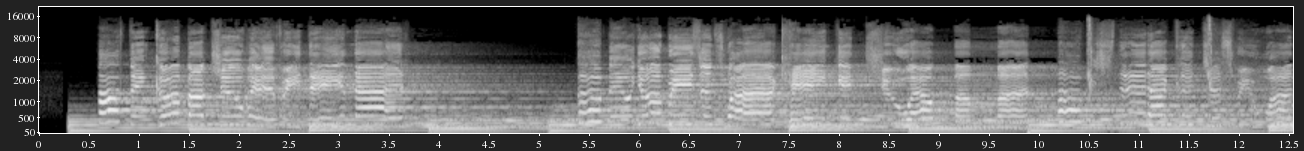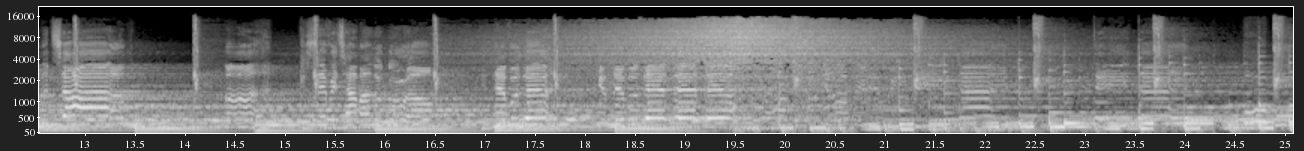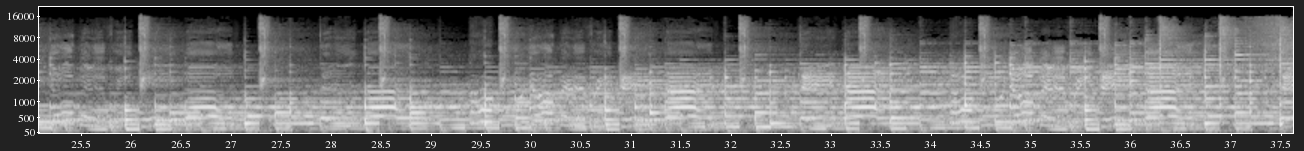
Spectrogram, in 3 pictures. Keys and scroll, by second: 27.1 F3, 32.7 shift+F2.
